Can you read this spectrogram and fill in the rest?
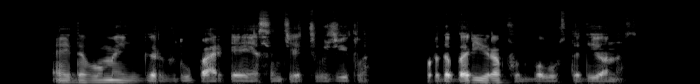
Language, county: Lithuanian, Marijampolė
